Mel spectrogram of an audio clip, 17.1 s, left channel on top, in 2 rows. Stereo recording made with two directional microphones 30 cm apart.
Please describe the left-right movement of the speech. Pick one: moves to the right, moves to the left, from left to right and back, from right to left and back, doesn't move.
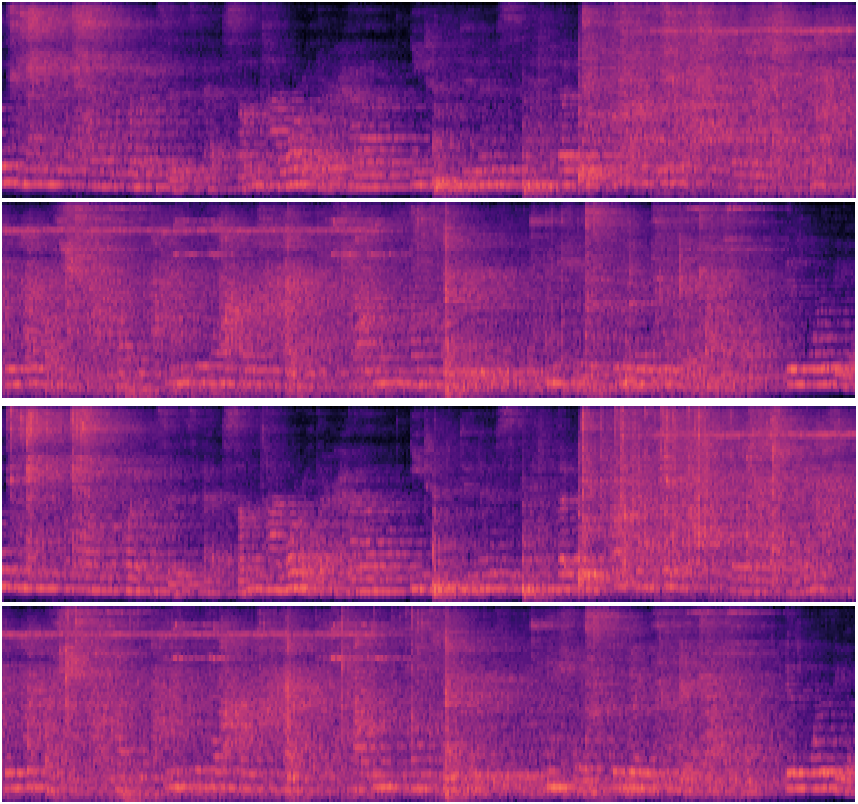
doesn't move.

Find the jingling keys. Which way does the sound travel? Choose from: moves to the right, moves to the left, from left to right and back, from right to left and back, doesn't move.
moves to the left.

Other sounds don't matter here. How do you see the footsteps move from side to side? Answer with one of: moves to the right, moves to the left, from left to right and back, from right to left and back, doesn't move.
from right to left and back.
